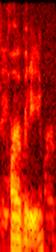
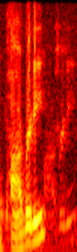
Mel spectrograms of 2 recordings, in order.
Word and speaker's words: Parvati: And I think it's more of like she could just say no, it's Parvati. And if people are still gonna be like, oh, poverty, then they're just being assholes.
